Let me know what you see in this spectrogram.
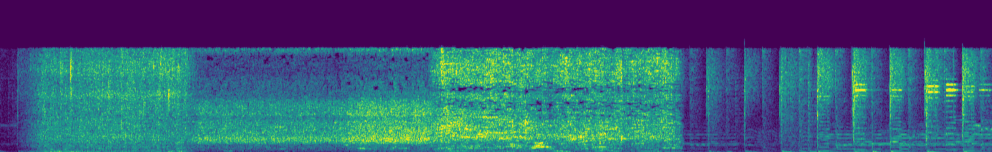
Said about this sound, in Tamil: தமிழகம் முழுவதும் பல்வேறு பகுதிகளில் கனமழை சூறை காற்றுடன் பெய்வதால் பொதுமக்களும் விவசாயிகளும் மகிழ்ச்சி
